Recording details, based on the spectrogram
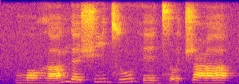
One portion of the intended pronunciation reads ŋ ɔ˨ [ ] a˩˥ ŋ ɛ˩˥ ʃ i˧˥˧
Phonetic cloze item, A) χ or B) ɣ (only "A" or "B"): B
